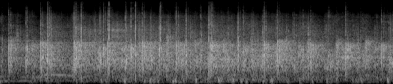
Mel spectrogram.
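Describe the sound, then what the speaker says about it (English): An audience at a real estate and hospitality investment event applauds, dense steady clapping from many hands at moderate distance, sustained for several seconds without a break. "Let's put our hands together for Anthony."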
